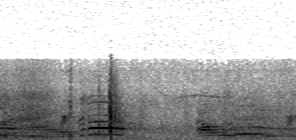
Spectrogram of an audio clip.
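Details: Feral cats at a closed-down building on Mare Island Naval Shipyard, Vallejo, California, crying in hope of food while being fed beef jerky; two harmonic meows, the second drawn out and falling, with a man talking and faint music.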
